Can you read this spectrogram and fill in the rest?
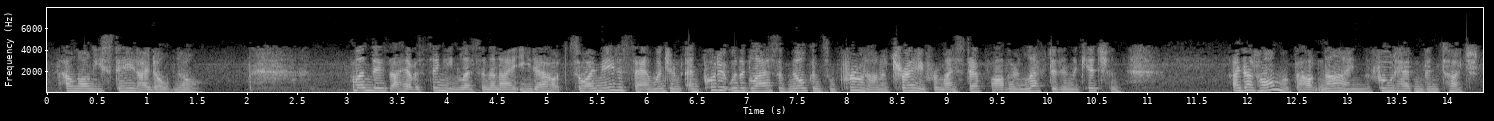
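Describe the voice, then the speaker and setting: An actress playing a composed young daughter, matter-of-fact and measured, in a radio mystery drama. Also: female voice, medium pitch, close to an everyday voice. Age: young adult. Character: young adopted daughter, composed, recounting a death. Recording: noisy, tinny old radio broadcast.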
